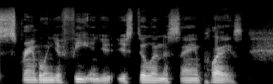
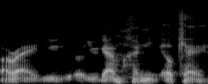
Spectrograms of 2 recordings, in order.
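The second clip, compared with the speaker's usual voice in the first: very soft, hushed, laughing, amused voice; 6 semitones lower, 14 dB quieter than usual. Retelling the wife's reply to bragging about money: imitating someone laughing. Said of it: "she was laughing at me like".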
